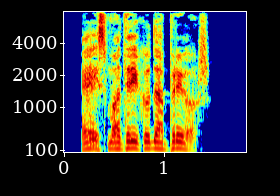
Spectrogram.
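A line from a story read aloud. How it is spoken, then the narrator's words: Angry growl. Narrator (Russian): рыкнул он, словно я налетел на него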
